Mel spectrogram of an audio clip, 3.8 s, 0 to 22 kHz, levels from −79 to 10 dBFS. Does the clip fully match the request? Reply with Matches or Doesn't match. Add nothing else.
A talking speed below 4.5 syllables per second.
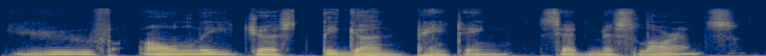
Matches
